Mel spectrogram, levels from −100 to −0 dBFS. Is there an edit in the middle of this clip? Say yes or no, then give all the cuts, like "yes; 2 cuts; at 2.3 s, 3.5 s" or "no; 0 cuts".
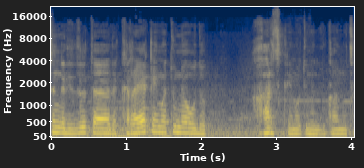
no; 0 cuts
